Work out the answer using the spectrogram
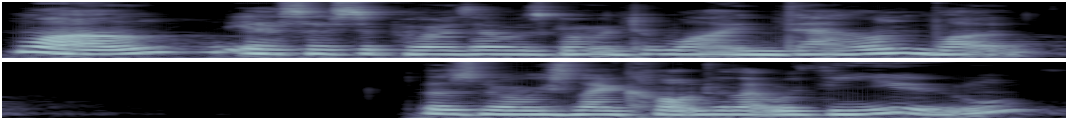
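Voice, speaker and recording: A romantic audio roleplay features a performer as a vain, charming male robot TV star with a flamboyant streak, flirting with the listener in a fond, theatrical manner. The delivery is mid-range at normal speed, with vocal fry and a sound close to an everyday voice.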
